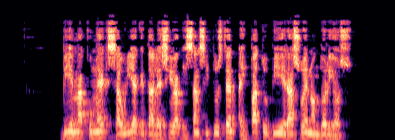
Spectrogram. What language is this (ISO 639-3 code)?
eus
